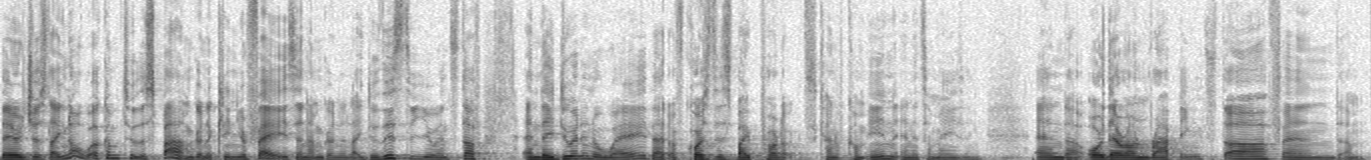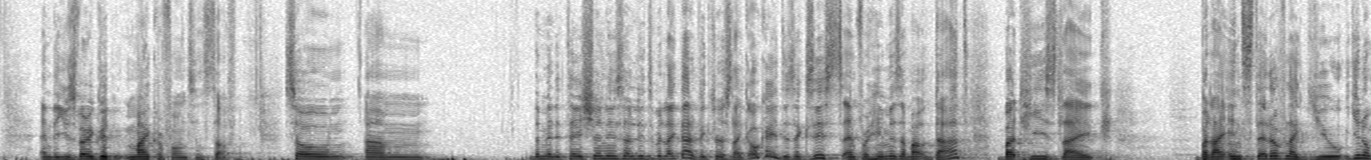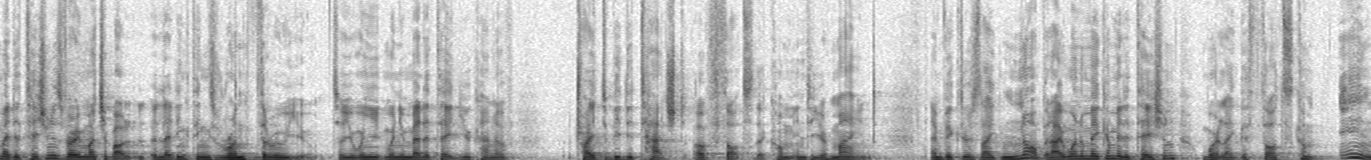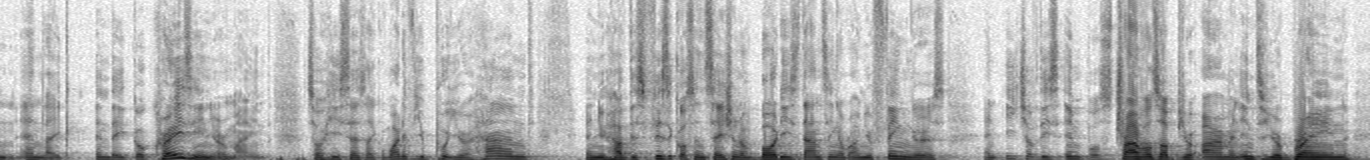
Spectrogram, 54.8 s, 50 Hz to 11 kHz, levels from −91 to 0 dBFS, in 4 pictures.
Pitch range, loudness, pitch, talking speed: 130-155 Hz, -19 LUFS, 140 Hz, 200 wpm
